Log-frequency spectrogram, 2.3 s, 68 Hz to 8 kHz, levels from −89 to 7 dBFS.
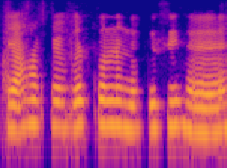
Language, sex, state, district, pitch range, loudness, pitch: Hindi, female, Bihar, Sitamarhi, 205-230 Hz, -18 LUFS, 220 Hz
